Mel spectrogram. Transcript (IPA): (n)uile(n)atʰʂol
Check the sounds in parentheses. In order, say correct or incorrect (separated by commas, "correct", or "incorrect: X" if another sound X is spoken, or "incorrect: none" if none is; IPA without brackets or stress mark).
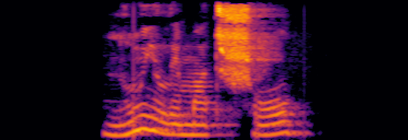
correct, incorrect: m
